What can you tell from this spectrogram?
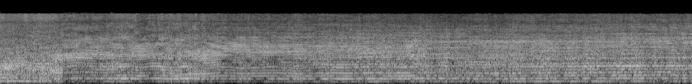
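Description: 270cc micro sprint cars running hard on a dirt oval, their engines at high revs. The pitch slides up and down as cars pass and come on and off the throttle, about one to three seconds in, then settles into a steadier drone.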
